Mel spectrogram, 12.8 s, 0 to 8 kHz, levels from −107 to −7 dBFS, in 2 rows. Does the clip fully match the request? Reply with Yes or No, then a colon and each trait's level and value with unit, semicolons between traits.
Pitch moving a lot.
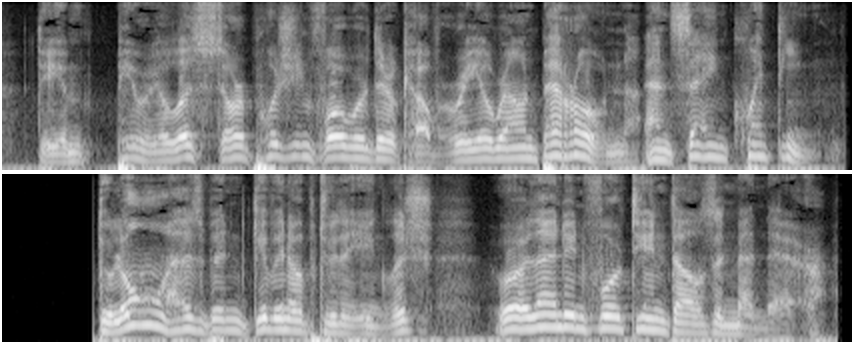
Yes: wide, 5.7 semitones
